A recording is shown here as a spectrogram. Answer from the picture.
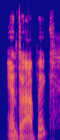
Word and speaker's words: Anthropic: Anthropic?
